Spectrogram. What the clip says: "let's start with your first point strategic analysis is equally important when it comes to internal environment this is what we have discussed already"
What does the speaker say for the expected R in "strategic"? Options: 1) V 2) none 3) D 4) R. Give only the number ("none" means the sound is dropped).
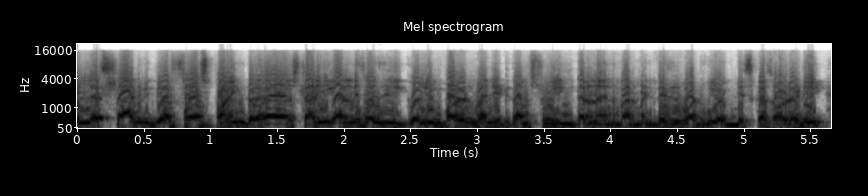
2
